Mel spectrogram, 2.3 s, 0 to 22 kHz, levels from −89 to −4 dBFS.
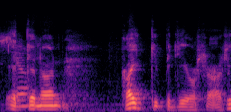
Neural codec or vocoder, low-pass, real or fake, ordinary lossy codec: vocoder, 44.1 kHz, 128 mel bands every 512 samples, BigVGAN v2; 19.8 kHz; fake; none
